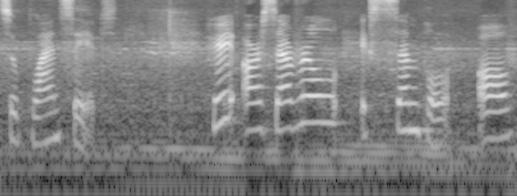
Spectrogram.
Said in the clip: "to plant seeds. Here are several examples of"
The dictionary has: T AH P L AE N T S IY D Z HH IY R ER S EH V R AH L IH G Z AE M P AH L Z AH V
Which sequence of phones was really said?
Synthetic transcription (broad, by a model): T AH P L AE N S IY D HH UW ER S EH V R AH L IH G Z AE M P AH L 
